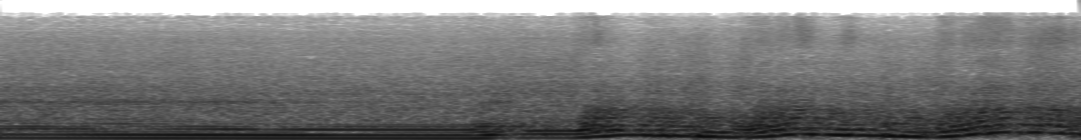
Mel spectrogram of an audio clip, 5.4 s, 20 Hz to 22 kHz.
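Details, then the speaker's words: 1993 Honda Del Sol with eBay exhaust and new budget muffler welded in: steady idle then clean revs, loud but much less raspy, louder near 5,000 rpm; healthy exhaust note after muffler repair. "Definitely still loud, but so much less raspy. So much more cleaned up."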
